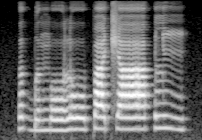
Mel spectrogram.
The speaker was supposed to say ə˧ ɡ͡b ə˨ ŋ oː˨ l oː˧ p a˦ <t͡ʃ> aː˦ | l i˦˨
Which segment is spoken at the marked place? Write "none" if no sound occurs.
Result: t͡ʃ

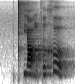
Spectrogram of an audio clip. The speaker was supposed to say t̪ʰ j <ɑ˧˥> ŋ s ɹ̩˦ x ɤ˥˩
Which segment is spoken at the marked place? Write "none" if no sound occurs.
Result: ɑ̰˨˩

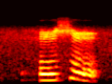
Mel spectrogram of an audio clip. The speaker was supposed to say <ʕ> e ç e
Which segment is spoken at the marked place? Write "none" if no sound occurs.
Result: h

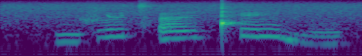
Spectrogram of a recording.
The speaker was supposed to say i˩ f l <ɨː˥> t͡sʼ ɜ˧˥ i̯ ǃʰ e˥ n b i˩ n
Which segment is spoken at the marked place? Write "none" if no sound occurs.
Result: ɨ˥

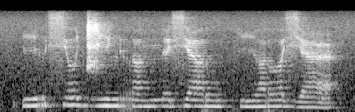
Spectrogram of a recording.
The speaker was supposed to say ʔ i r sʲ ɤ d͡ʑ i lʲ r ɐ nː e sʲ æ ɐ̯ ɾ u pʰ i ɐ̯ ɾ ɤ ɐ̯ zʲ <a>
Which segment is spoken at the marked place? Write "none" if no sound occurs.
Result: æ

